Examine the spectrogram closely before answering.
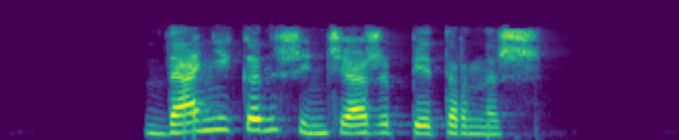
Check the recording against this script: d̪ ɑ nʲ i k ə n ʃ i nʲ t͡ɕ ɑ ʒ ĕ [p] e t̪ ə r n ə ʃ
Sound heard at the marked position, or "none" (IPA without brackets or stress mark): p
